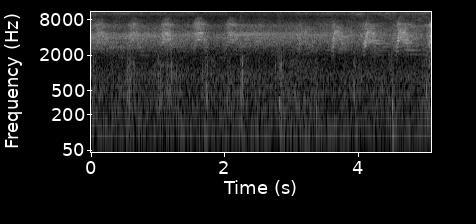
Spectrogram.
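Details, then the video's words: Many cicadas buzz near Seonbawi during a hot, sunny walk on 1 August 2023 in midsummer; a continuous shrill drone with pulsing, wavering upper bands slowly swelling louder, over steady footsteps. "부쩍 많아진 매미소리"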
